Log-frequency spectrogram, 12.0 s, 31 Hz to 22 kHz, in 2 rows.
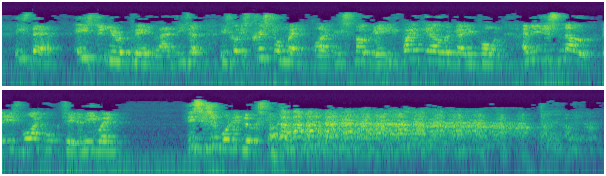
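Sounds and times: audience laughing: 8.7 - 12.0.

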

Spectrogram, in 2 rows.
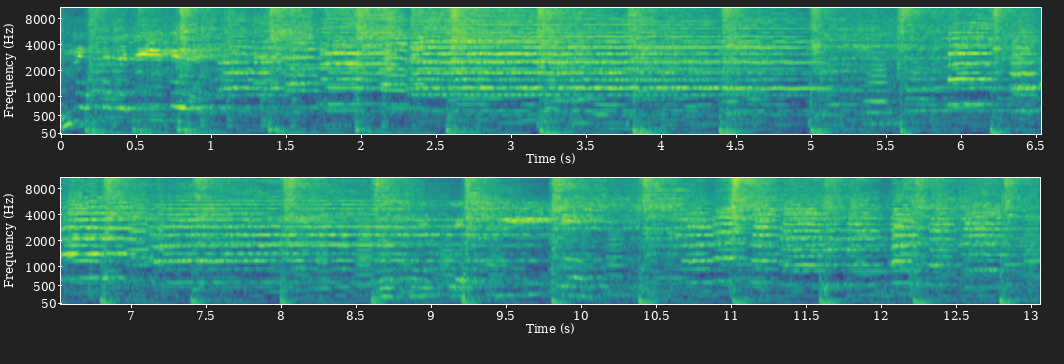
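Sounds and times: bass drum beat: 0.0 - 13.0
brass band playing: 0.0 - 13.0.

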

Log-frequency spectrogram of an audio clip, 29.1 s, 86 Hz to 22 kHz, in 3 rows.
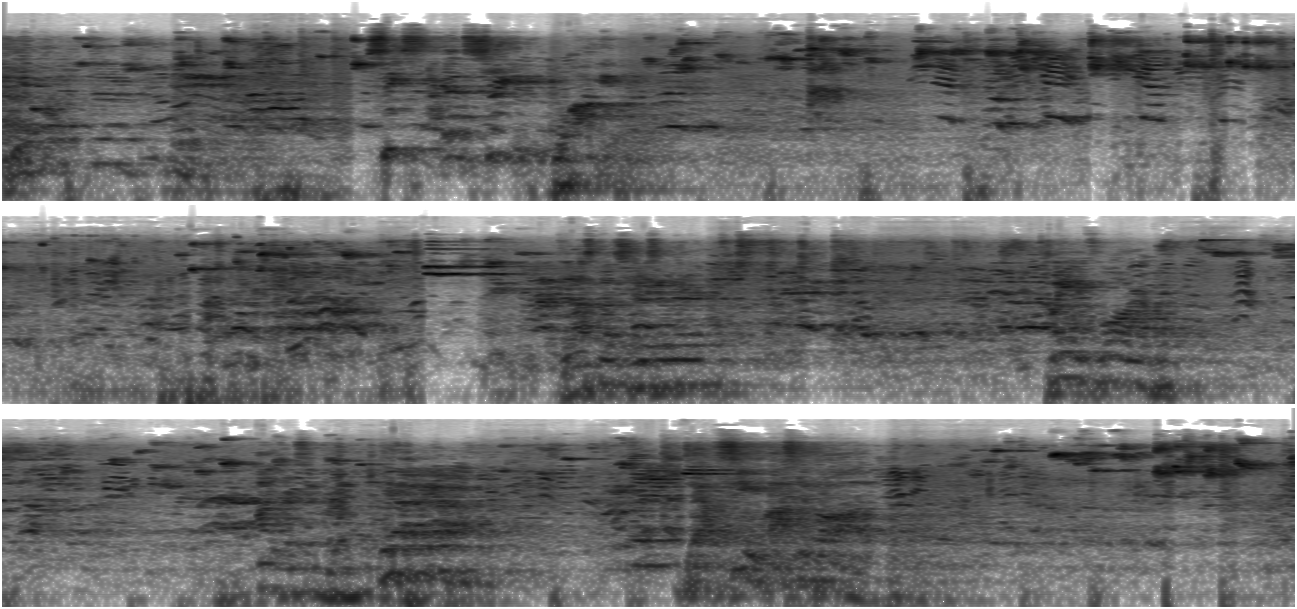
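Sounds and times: mix of voices: 0.0 - 29.0
basketball bouncing on court: 27.5 - 28.8.

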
